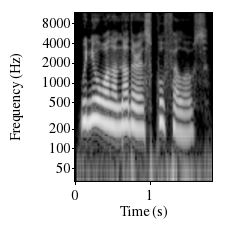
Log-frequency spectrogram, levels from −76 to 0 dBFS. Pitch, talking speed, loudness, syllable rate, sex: 225 Hz, 195 wpm, -15 LUFS, 6.4 syllables/s, female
